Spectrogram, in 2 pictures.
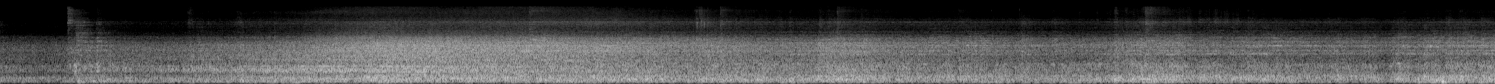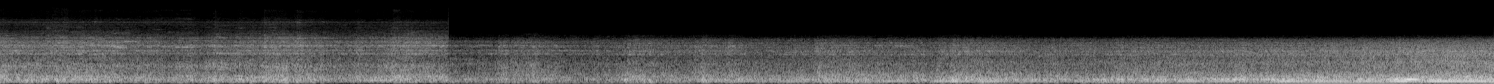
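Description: A WAP-4 electric locomotive and its passenger coaches pass at speed. The train noise is loudest about four seconds in as the locomotive goes by, then stays a steady rumble of coach wheels on the rails. About two-thirds of the way in the sound changes abruptly to coaches rolling past with a low steady hum that grows louder near the end.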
